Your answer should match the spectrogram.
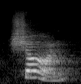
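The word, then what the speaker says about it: Seán: me know if you guys guess that one Shan Shan is a very very common Irish name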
